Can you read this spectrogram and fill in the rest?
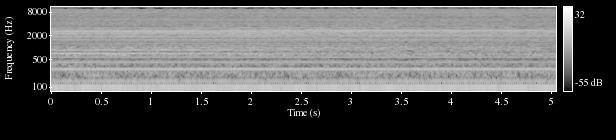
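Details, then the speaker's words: Vacuum pump started for vacuum test with top plate fastened and release valve closed: steady, even hum with no knocks or surging while vacuum degree rises quickly; running normally. "We start the vacuum pump here. You can hear the voice."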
